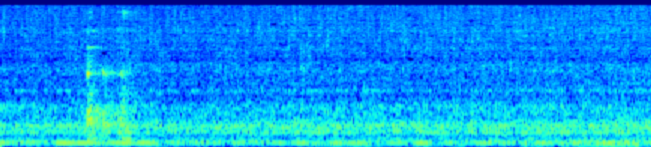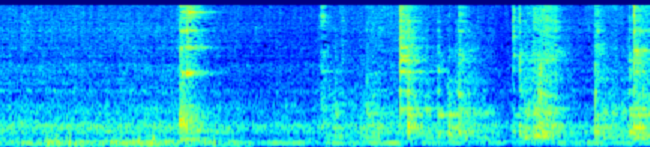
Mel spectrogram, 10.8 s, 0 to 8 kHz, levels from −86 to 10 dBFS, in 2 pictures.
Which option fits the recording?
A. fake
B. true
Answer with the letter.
B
